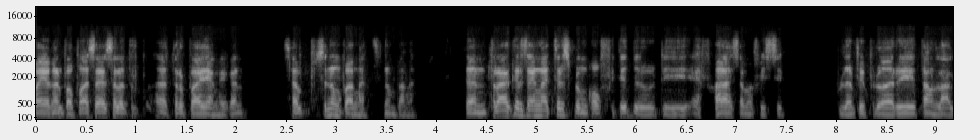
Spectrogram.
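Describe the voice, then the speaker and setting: Against a quiet background, a fairly low-voiced man talks at a fairly quick pace with lively intonation, the sound dry with no echo. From Indonesia. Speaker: university lecturer. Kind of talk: guest lecture over video call. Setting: video call. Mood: warm, jovial. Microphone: video call.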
